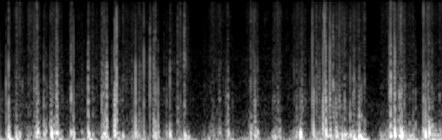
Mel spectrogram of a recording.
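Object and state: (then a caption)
Cotton waffle-weave fabric being scratched. Long nails scratch the textured cells of a grey waffle-weave cotton fabric held up close. The result is a dense run of quick, dry scratching strokes, mostly low and muffled, with faint bright edges on the sharper strokes.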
